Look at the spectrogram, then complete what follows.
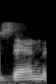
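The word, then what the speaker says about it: Zahn: And I got to say, I'm going to give a big shout out here to Zan McLarnon showing up in that movie. – Zach McLarnon. – Okay, it's Z-A-H-N on IMDb. So I just mispronounced it.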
